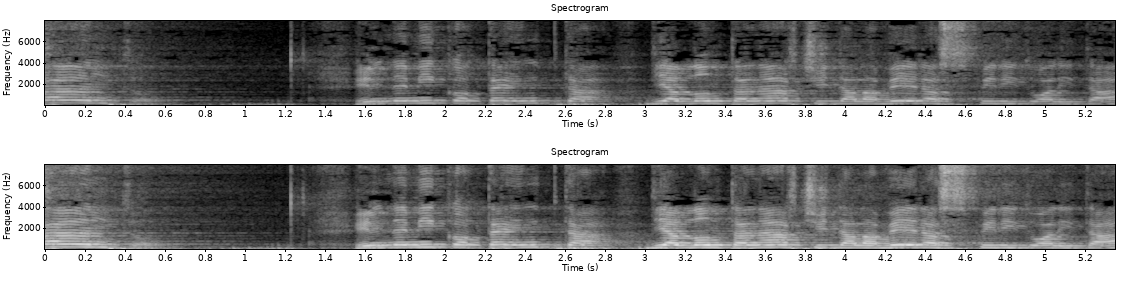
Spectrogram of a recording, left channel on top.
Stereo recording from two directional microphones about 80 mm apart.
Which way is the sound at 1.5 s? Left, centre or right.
Right.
